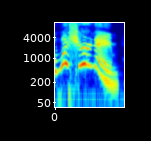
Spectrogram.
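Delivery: put-on high, loud kid-directed question; talking to a child. Host asks middle girl her name, high talking-to-kids voice.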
